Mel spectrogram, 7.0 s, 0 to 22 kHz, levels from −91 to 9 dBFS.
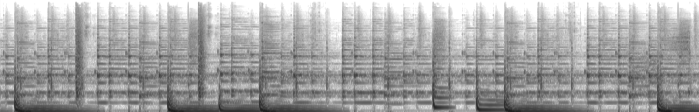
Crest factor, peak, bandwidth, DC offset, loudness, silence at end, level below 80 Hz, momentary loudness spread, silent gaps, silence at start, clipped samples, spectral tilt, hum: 12 dB; 0 dBFS; 14 kHz; under 0.1%; -16 LUFS; 0 s; -16 dBFS; 10 LU; none; 0 s; under 0.1%; -5.5 dB/octave; none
